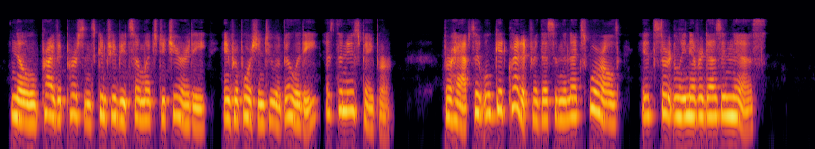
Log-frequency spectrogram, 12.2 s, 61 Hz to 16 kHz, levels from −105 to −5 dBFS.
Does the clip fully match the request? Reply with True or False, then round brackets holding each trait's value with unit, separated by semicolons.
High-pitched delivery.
True (195 Hz)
